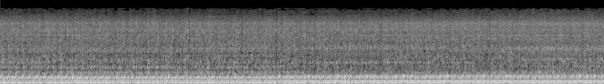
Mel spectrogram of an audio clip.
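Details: Engine just thawed after freezing around -13F, fresh stronger mixture, gaping rotted exhaust hole, recorded on phone: loud raspy idle, deep drone with slightly uneven pulse; owner asks if idle is right, rough idle suspected.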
